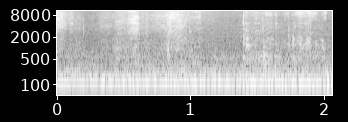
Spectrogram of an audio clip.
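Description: Black construction paper being folded and handled by hand: faint rustling with a few soft ticks, over a steady low hum.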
